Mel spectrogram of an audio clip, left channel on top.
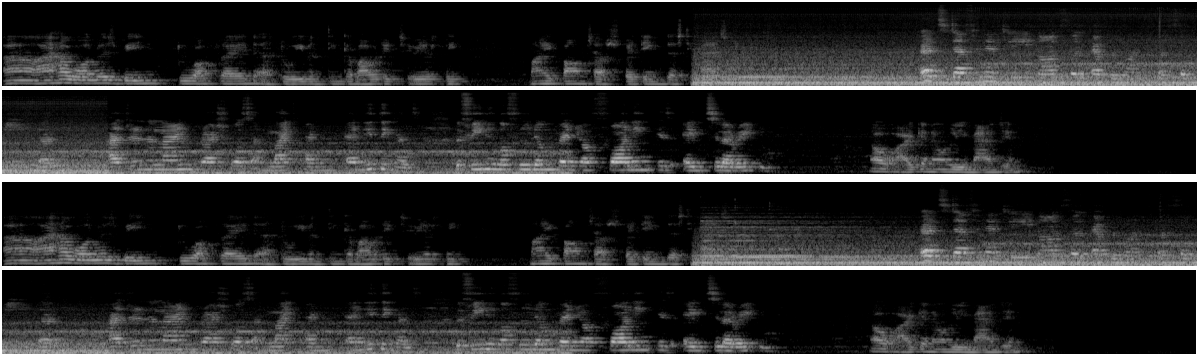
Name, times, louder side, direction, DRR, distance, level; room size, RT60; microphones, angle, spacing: voice 1, 0.0-4.7 5.3-7.7 20.6-22.5, left 1 dB, 65° left, 3.0 m, -38 dB
sound 1, 6.9-13.0, left 2 dB, 50° left, 0.8 m, -28 dB
sound 2, 7.0-10.0, right 4 dB, 45° right, 0.5 m, -35 dB
voice 2, 9.2-12.6 13.0-19.7, left 2 dB, 85° left, 2.1 m, -29 dB
sound 3, 9.7-17.7, equal, 20° left, 1.6 m, -34 dB
10.0 x 4.6 x 7.2 m
head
